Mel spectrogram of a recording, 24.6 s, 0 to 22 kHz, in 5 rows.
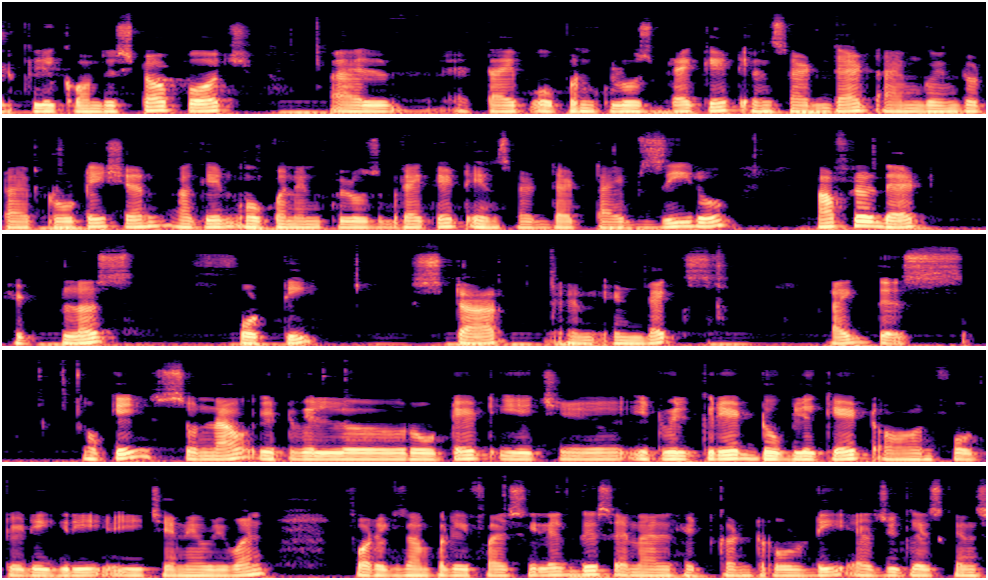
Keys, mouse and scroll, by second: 1.3 [, 1.5 ], 3.0 Left, 3.5-4.5 typing, 5.0 Return, 6.1 [, 8.8 Right, 9.9-13.2 typing, 13.3 Return, 14.9 click, 22.0 click, 22.9 ctrl+d.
